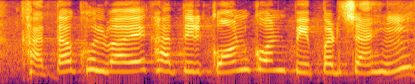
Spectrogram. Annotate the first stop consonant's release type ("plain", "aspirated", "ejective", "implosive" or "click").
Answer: aspirated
